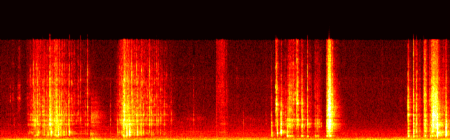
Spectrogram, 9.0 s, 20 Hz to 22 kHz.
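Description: Hard 3D-printed plastic parts of a small siren clicking and rattling against each other as they are handled, with the rotor pulled out of its slotted housing, in four short clattery bursts. The siren is not being spun.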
